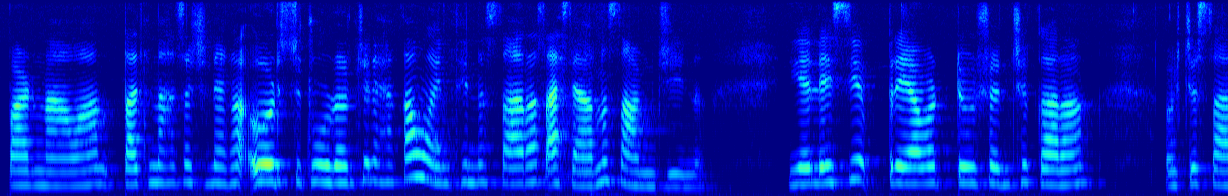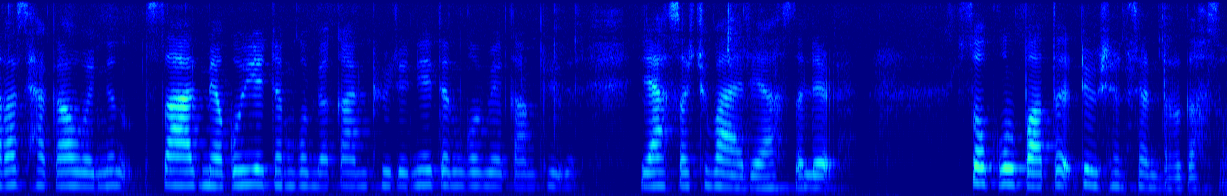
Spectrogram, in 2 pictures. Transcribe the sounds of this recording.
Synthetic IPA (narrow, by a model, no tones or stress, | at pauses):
pɐʈnaːʋaːnt̪ɐt̪ʰʲinɐɦɐsɐt͡ʃʰinɛkanʔəɽʲsiʈuːɖɐnʈt͡ʃʰinɦʲɛkaʋənʲt̪ʰinɨsaːɾasɐsʲaːnɨsamd͡ʒiːnɨ | jelʲesʲipɾeːʋɐʈ̚ʈʲuːʃɐnt͡ʃʰikɐɾaːn | ət͡ʃʰisaɾasɦʲɛkaːʋənʲinsaːɾʲmʲɛɡojet̪ʲɐnɡomʲekɐmpʲʰuːd͡ʒʲɐnjet̪ʲɐnɡomekɐmpʲʰuːd͡ʒ̪ʲɐn | jasɐt͡ʃʰiʋaːɾijaːsɐle | sokulpɐt̪ɨʈʲuːʃɐnseɳʈɐɾɡɐsɨ̰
